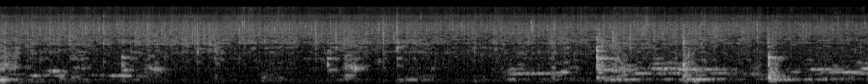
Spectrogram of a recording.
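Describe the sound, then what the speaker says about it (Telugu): Cluster beans and potato fry in a pan with a steady sizzle, broken by the scrape and clink of stirring near the end, close up and moderately loud. "మధ్య మధ్యలో కలుపుకుంటూ ఇలాగ ఒక 10 నిమిషాలు వేపుకోవాలి"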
